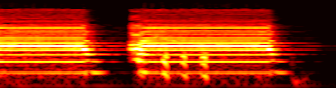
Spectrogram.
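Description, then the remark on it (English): Two loud, sustained horn blasts, the first just under a second and the second longer at about a second and a half, with a brief pause between them. Strong, brassy truck horn tone. “I love how he tries to catch up with you. so I switch horns on him.”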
